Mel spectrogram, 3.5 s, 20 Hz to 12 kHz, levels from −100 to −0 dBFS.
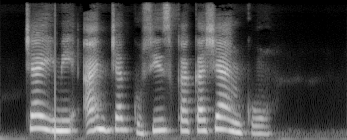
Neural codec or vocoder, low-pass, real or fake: codec, 24 kHz, 0.9 kbps, WavTokenizer, large speech release; 10.8 kHz; fake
